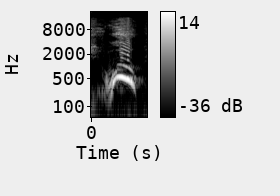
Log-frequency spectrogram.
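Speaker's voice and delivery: excited whoop. Real, not acted. Cheering after the movie.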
